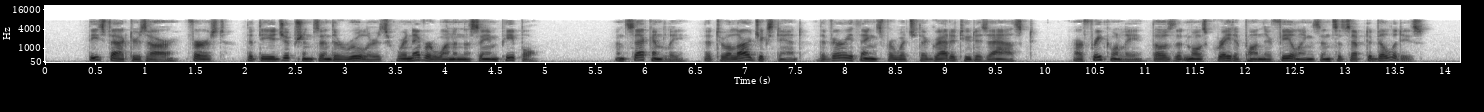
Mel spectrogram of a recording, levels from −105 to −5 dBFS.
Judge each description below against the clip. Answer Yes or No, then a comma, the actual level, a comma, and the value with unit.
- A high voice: No, low, 120 Hz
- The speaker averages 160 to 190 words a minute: Yes, average, 185 wpm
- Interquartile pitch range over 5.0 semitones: No, average, 3.0 semitones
